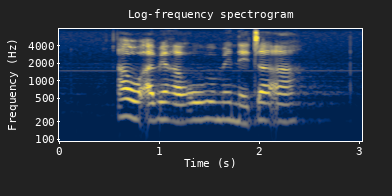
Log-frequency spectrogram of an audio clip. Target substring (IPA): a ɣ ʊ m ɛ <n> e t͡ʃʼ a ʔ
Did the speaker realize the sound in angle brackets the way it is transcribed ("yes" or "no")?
yes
